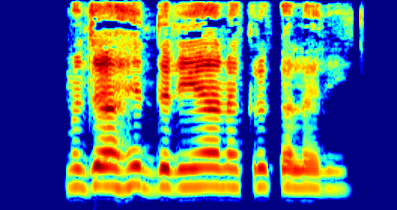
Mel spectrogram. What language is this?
Pashto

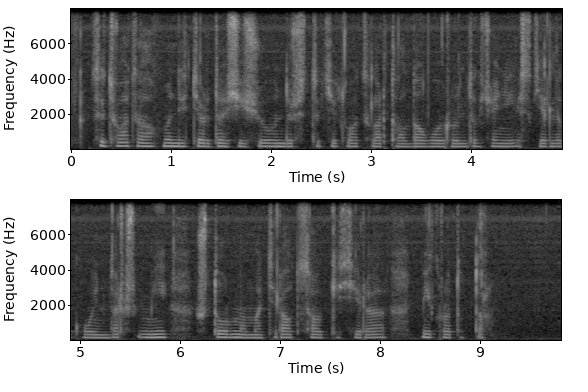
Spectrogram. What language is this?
Kazakh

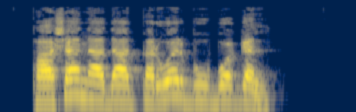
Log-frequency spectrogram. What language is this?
Central Kurdish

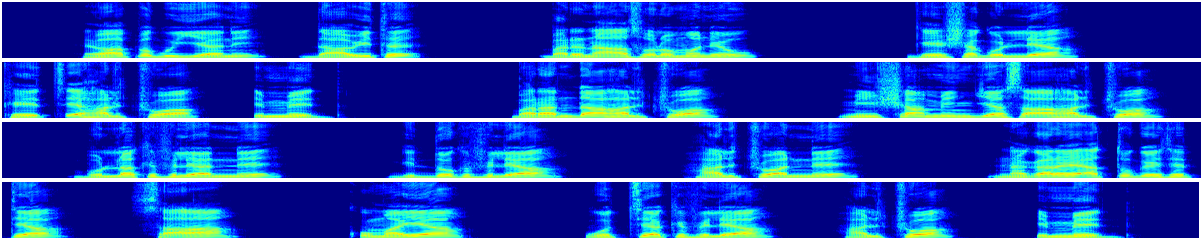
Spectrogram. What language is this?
Dawro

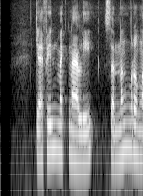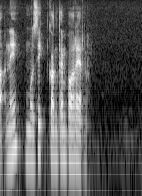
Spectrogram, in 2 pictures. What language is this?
Javanese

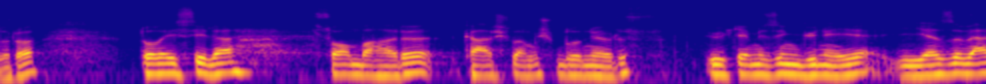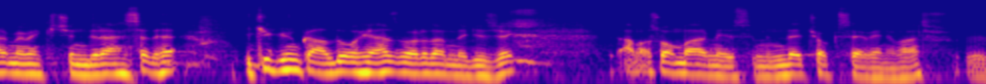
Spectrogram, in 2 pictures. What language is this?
Turkish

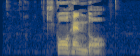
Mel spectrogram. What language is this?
Japanese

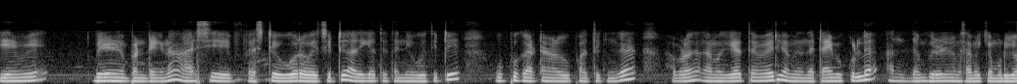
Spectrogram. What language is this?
Tamil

